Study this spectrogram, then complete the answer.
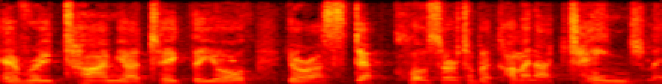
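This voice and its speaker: Put-on character voice, middle in pitch, moderate in pace. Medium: voice reel. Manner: riddling, old-fashioned phrasing.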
